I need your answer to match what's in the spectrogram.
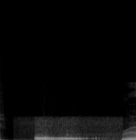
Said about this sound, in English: Ruby, sit! Ruby, who is it? Bad dog! Bad dog! He's not understanding. Ruby! Oh, he growled.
